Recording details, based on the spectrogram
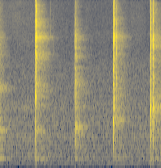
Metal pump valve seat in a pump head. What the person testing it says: you can hear it in the sound it isn't going anywhere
